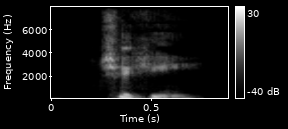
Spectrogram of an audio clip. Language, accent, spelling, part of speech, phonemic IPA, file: English, Australia, chickie, noun, /ˈt͡ʃɪki/, En-au-chickie.ogg
- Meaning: 1. A woman 2. A chick, a baby chicken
